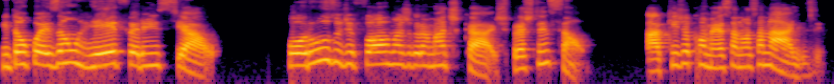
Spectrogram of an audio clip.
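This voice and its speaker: High-voiced woman teaching a grammar lesson. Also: lively intonation, normal speed. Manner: emphatic, repeats points, addresses students directly. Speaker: writing teacher.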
